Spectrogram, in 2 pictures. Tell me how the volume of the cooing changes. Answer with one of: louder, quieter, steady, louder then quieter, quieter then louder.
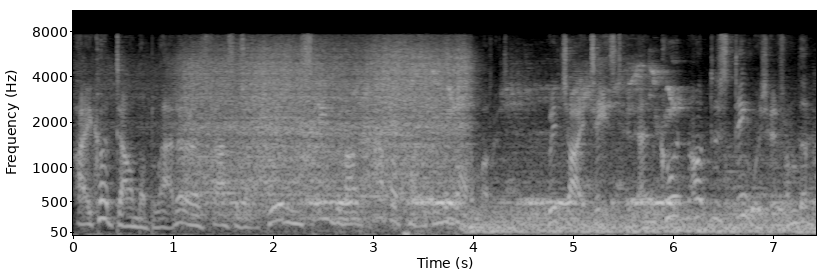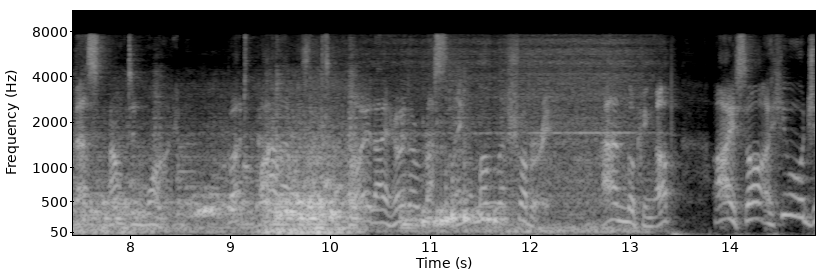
louder.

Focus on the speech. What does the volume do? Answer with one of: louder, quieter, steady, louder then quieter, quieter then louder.
steady.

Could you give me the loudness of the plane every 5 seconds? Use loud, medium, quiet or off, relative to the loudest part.
loud, loud, medium.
